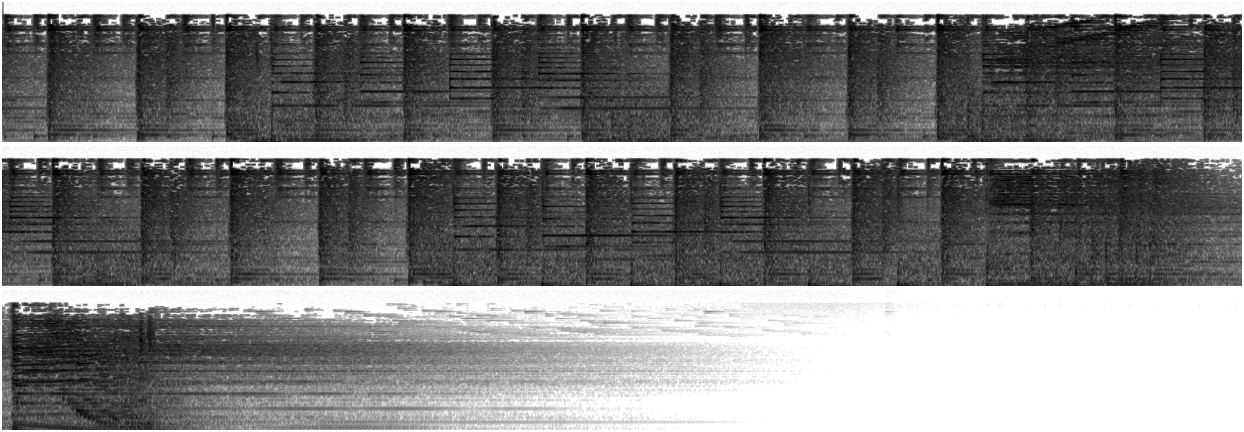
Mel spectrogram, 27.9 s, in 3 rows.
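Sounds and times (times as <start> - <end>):
joyful Christmas tune: 0.0 - 21.7.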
